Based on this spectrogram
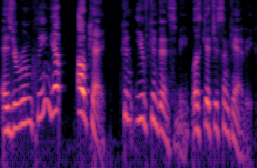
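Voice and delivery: high, upbeat giving in; cheerfully won over; mock-convinced dad. Dad telling his daughter she convinced him, high and cheerful. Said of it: "dad to daughter".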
